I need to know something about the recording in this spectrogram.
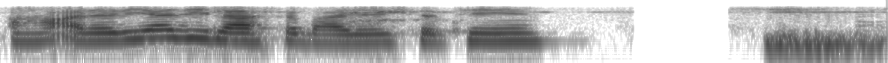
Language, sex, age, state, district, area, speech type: Maithili, female, 18-30, Bihar, Araria, rural, conversation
